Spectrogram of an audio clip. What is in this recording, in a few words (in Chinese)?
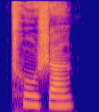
"出山", Chinese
